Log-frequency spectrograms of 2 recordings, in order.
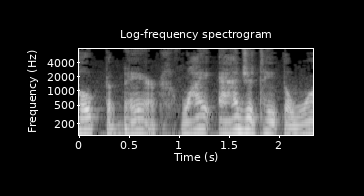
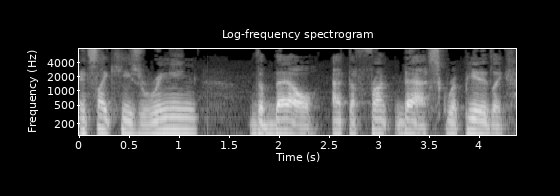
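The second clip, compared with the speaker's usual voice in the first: ordinary talk, nothing marked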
